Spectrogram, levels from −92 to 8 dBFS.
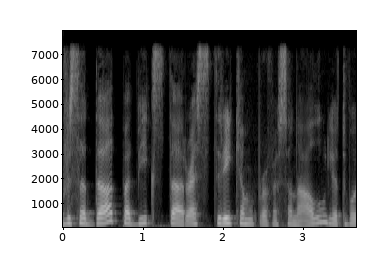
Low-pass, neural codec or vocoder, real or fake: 7.2 kHz; codec, 24 kHz, 0.9 kbps, WavTokenizer, small release; fake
